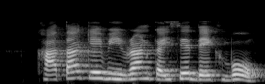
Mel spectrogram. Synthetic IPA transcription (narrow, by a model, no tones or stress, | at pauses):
kʰaːt̪akeʋiːwɾaːnkəised̪eːkʰboː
